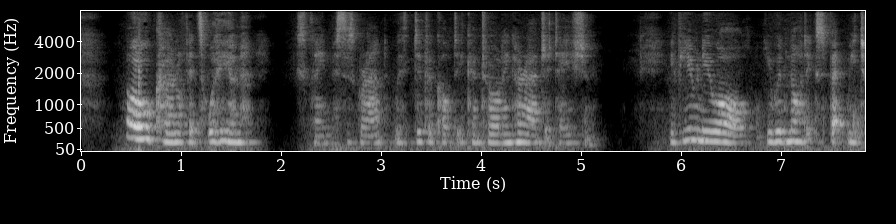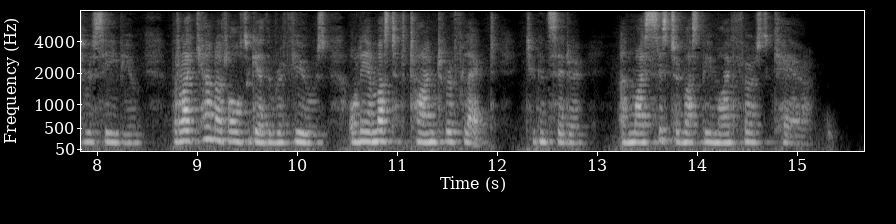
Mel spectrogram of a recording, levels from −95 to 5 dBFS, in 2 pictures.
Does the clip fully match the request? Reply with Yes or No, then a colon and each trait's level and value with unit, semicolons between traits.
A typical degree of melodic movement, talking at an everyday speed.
No: narrow, 1.8 semitones; average, 170 wpm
